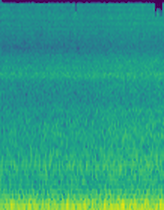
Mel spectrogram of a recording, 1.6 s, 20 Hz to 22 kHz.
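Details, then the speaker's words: 1968 Camaro V8 revived after sitting 40 years, first start, leaking some water and not charging (alternator or wiring suspected): deep, even burble, steady loping beat, no misses or knocks; normal idle. "It's sounding actually pretty good. Leaking some water, but you and I may be able to take this around the block."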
